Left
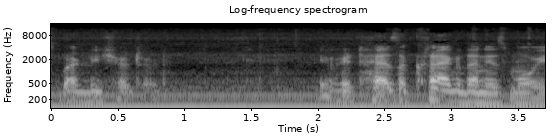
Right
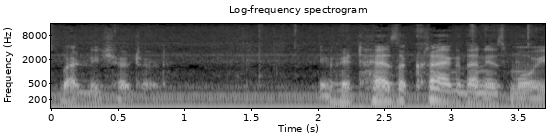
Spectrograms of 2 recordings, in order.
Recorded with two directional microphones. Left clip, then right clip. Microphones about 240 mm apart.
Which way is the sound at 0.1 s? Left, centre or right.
Right.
